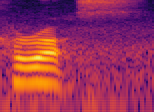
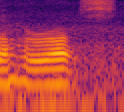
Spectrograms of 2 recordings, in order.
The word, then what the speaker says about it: hros: 一看哟，好短呐，哈，叫做 h r o s，啊，应该是念作 hross，hross，哈，这个 h 或或者发音或者不发音，像法文的话，h 很多是不发音的，哈。那老克呢？实际上德文也没有多坚强了哈，只是这样，呃，老克就自己决定念作 Hross 哈。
